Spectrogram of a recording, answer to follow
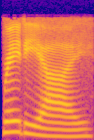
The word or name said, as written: radii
